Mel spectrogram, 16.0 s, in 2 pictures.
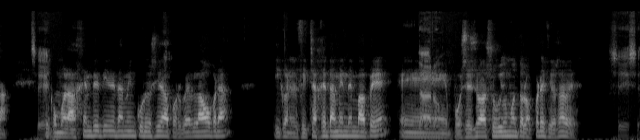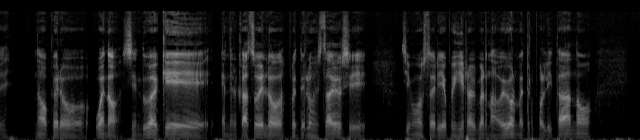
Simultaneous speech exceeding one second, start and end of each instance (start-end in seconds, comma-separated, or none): none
